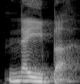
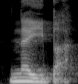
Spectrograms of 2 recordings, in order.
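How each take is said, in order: The two takes are said the same way.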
